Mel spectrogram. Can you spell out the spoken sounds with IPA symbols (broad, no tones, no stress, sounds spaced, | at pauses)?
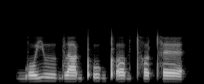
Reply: ɡ o j ɯː ɡ l a ɡ kʼ uː ɡ kʼ ʌː ɡ tʰ ʌ tʰ ɛ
